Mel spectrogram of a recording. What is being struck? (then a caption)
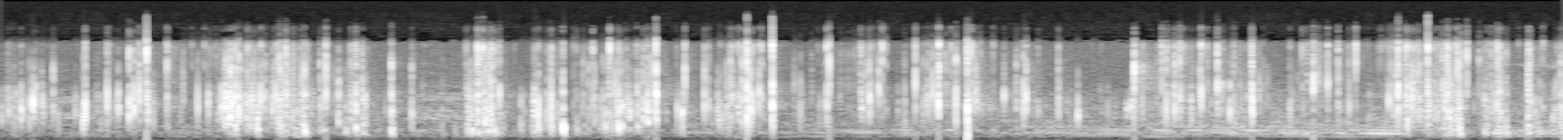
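Plastic biscuit packet wrapper. A full cylindrical packet of biscuits in a crinkly plastic wrapper is held in both hands and squeezed and crinkled with the fingers. It makes a steady run of bright, dry crinkles and sharp crackling snaps. The sound is midrange-centred with little low end, and each snap dies away almost at once.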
